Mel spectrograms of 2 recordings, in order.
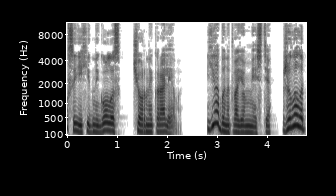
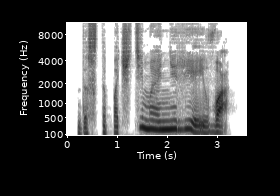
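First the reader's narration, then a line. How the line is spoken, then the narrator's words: Hiss. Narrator (Russian): прошипел Нортон-старший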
